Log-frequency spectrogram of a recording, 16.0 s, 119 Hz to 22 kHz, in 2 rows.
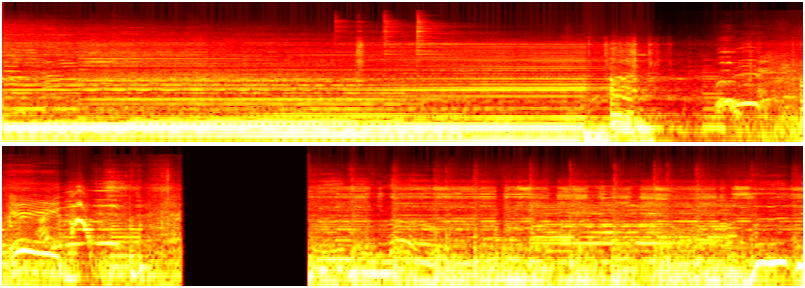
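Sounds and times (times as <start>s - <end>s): cymbal crashes: 0.0s - 6.4s
rock band ringing chord: 0.0s - 7.0s, 11.1s - 16.0s.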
